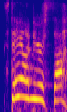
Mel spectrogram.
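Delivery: high-pitched playful order, breaking into a laugh; teasing command, pitched high; mock snap. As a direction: shoo him off, laughing. Pushing husband away playfully.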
